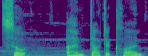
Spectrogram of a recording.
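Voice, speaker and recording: An actor playing a puzzled, soft-spoken man in a video game, asking measured questions. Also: mid-range voice, lightly acted. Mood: puzzled, probing. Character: puzzled, soft-spoken man just woken, doubting who he is. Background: game music.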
